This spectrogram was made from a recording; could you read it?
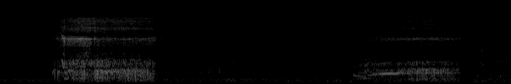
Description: My child is going to town in her sleep right now with this snoring, sounding like a grown man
